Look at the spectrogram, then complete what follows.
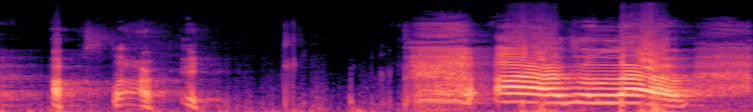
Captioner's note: laughs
